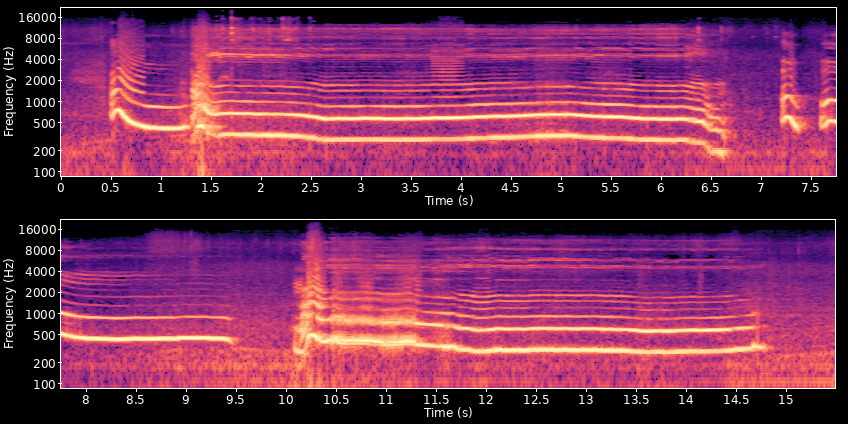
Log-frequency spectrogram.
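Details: Pet dog howling when prompted by its owner: long sustained tonal howls, level then sliding down at the end, a brief yip between, then another long wavering howl; a person's voice faintly present.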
